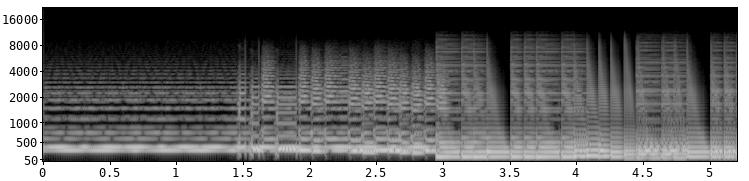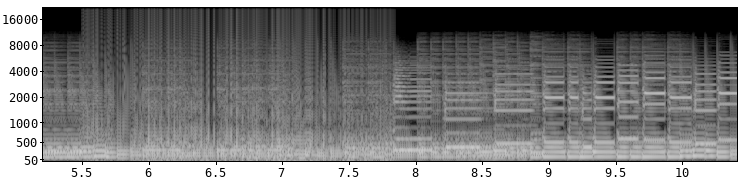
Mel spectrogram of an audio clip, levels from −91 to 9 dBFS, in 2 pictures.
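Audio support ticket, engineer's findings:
Buffer tearing, 5.48 to 7.84 s. Robotic buzz at about 94 Hz, present only with signal, which fits a 512-sample buffer. Probable component: playback ring buffer or driver. App writer and hardware reader slipped and cross each period. Roughly a sixth of each buffer replays audio around 40 ms stale, with hard joins either side.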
